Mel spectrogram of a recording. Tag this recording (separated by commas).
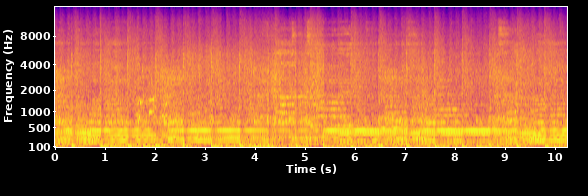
Music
